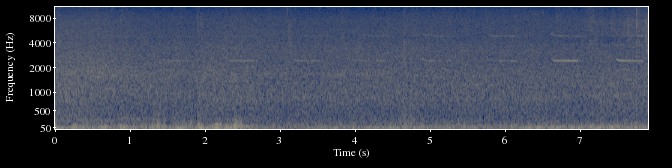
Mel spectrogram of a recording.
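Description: Traffic hums softly in the distance.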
